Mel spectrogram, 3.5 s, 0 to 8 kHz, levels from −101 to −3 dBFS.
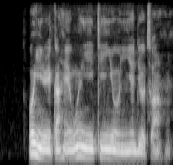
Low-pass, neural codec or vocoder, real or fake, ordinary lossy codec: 7.2 kHz; none; real; none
